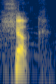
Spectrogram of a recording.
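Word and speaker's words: Shough: I don't know how you spell it. S H O U G H. Shook. Shook.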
